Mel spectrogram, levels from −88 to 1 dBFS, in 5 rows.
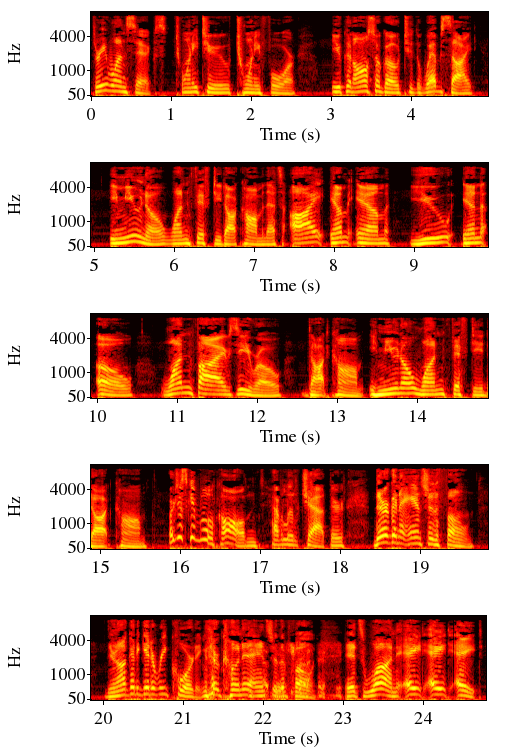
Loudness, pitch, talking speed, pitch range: -26 LUFS, 160 Hz, 175 wpm, 130-190 Hz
